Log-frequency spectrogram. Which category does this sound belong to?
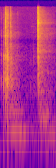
Sound effects > Other mechanisms, engines, machines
